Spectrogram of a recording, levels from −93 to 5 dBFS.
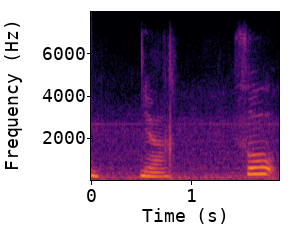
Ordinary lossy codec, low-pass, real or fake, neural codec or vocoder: Opus, 24 kbps; 7.2 kHz; real; none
